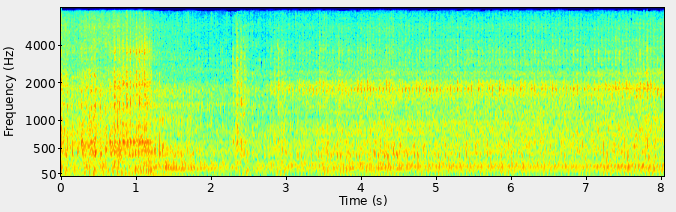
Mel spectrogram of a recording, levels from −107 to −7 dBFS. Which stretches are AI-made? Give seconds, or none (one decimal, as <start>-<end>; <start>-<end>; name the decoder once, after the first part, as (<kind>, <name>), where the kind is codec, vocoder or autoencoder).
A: none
